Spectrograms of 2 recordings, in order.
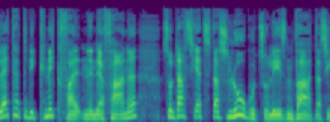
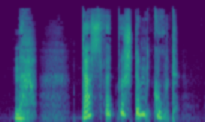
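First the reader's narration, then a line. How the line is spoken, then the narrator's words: Slightly spiteful whisper. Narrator (German): flüsterte sie ein bisschen boshaft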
